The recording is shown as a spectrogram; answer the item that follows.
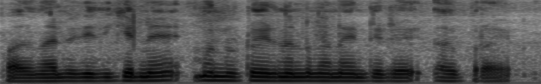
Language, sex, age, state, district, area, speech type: Malayalam, male, 18-30, Kerala, Wayanad, rural, spontaneous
